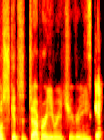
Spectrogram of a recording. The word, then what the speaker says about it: schizotypy: Oh, schizotypy.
